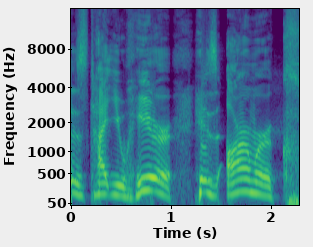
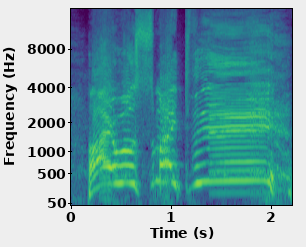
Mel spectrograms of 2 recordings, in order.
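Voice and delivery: very high, very slow, shrill scream, thee stretched. Voicing the dad rushing forward with his sword: screaming. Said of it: "Your dad's screaming".

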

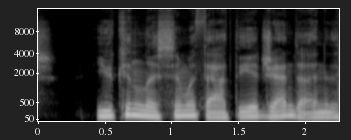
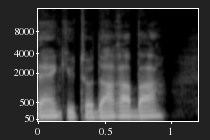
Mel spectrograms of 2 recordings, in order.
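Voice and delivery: put-on Russian accent in Hebrew speech. Retelling what a woman said after hanging up the phone, in a Russian accent. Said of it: "Hebrew with a Russian accent".

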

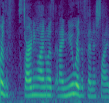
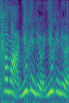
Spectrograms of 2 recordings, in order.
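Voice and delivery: yelling, louder and faster; 6 dB louder than usual. Recounting how she yelled encouragement to herself during a run, retelling a yell. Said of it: "I am yelling it out loud".

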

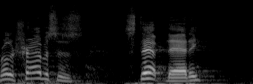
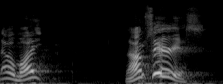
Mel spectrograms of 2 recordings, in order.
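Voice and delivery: put-on loud, swooping Australian accent; 6 semitones higher, 8 dB louder than usual. Retelling a man walking up and answering a question, imitating Henry's Australian accent. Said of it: "He's talking like some Australian dude".

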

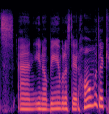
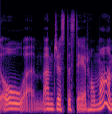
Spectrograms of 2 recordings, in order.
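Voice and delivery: put-on sheepish tone, much slower; 4 dB quieter than usual. Retelling how she answers when someone asks what she does for a living, sheepishly. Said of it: "she like sheepishly says".

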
